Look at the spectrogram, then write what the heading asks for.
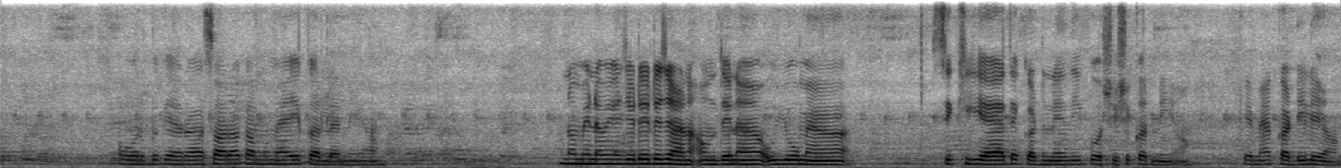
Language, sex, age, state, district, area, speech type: Dogri, female, 30-45, Jammu and Kashmir, Samba, rural, spontaneous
